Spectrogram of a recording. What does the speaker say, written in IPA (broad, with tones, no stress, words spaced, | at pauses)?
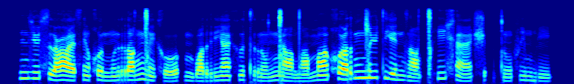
nzy˥sɯ˩˧ ʕæ˩˧sĩ˩˧χʷe˩ mũ˧rɑ˧˥ŋ͡ǀẽ˩xo˩˧ | mbɑ˩rjæ̃˧xɯ˧ trõ˩˧ŋ͡ǀæ̃˩dˤæ̃˩˧ mɑ̃˧˥ χʷɑ˧˥rŋ͡ǀy˥tje˧ nzɑ̃˩ǀʰi˥xæ̃˩˧ʃ | tũ˩˧fi˧mbĩ˩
